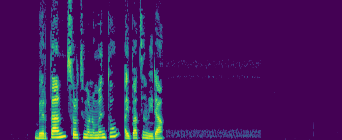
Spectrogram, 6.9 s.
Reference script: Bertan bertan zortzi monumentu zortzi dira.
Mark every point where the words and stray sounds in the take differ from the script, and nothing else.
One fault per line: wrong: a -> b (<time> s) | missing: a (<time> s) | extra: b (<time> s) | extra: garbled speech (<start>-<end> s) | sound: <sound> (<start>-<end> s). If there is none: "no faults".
missing: bertan (1.3 s)
wrong: zortzi -> aipatzen (2.6 s)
